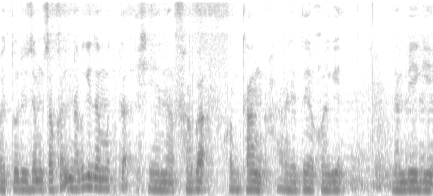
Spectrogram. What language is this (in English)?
Manipuri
